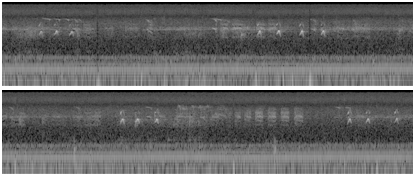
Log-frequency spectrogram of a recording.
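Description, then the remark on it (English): A bird gives repeated short, high tooping calls in uneven bursts, clear and fairly loud over a steady low hum of background noise, with no one speaking. “Start recording the tooping again. Same bird.”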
